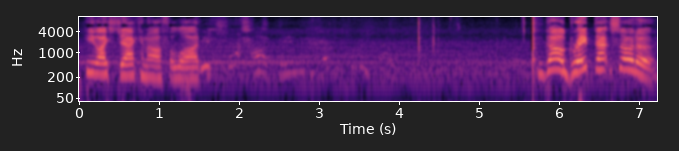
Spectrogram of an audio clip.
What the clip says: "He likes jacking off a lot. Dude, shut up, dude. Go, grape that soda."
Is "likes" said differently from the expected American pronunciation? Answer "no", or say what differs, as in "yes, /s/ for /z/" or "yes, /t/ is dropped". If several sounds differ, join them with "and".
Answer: no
